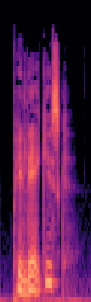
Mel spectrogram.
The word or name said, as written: pelagisk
